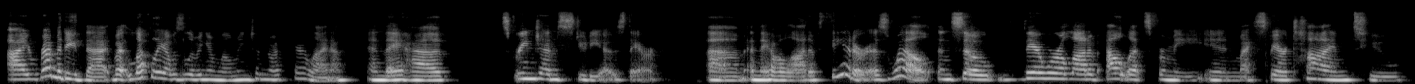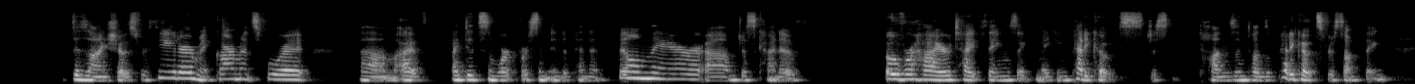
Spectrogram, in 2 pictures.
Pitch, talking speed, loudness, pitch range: 210 Hz, 170 wpm, -23 LUFS, 200-230 Hz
